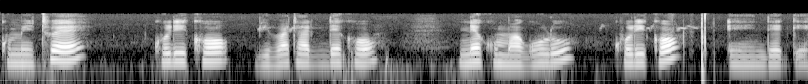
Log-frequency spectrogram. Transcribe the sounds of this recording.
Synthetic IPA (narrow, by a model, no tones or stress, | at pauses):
kumitwe̞ | kulikʰo̞ | βiβatadːe̞ko̞ne̞kumaɡulu | kuliko̞ende̞ɡe̞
